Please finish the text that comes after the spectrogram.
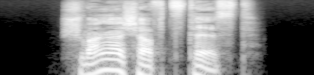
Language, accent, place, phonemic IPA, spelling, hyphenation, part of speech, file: German, Germany, Berlin, /ˈʃvaŋɐʃaftsˌtɛst/, Schwangerschaftstest, Schwan‧ger‧schafts‧test, noun, De-Schwangerschaftstest.ogg
- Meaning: pregnancy test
